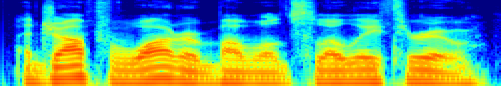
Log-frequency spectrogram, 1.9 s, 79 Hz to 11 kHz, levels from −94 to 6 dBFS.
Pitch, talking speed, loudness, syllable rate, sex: 95 Hz, 225 wpm, -16 LUFS, 5.9 syllables/s, male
